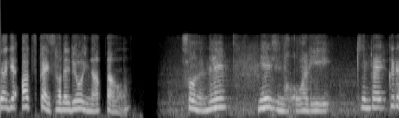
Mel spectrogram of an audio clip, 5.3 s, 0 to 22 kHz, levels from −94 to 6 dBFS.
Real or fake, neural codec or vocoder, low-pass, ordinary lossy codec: fake; codec, 44.1 kHz, 2.6 kbps, SNAC; 7.2 kHz; Opus, 24 kbps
